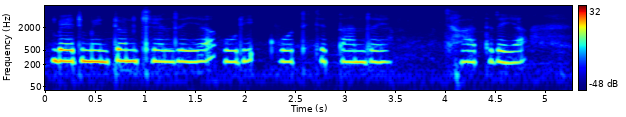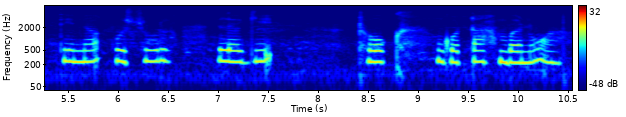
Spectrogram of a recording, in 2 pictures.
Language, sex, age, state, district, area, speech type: Santali, female, 18-30, West Bengal, Dakshin Dinajpur, rural, read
